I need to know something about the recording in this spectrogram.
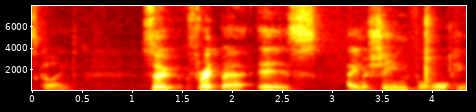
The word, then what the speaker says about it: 3DBARE: of all it's uh it's called threadbear um well that's how we pronounce it and I'm going to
